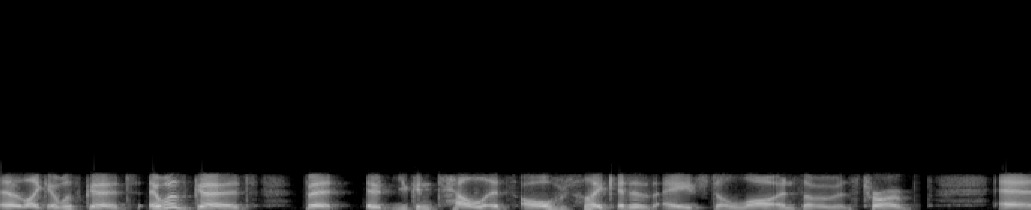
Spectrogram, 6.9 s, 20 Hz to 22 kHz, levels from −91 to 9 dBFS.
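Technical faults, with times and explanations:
6.09 to 6.18 s, packet loss with pitch repetition: just after "in some of its", the sound holds on a buzzy, repeated tone that fades toward silence before speech resumes through a brief cross-fade. About 90 ms of audio never arrived, which fits three 30 ms packets. The receiver filled the gap by looping the last pitch period and fading it out.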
